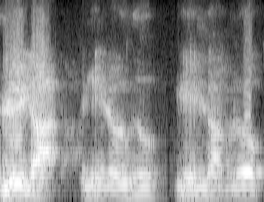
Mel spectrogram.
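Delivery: very loud, very slow creature voice. Voicing a Grung who stands above the players: Grung character voice. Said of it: "He goes".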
